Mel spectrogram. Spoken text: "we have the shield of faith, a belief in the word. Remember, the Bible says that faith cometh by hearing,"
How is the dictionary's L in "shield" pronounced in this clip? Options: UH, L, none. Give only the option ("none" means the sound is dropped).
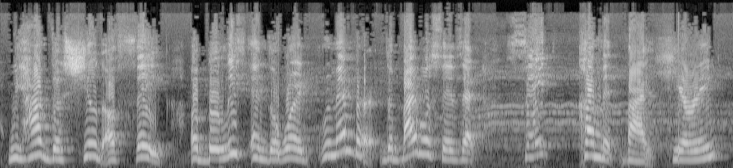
L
